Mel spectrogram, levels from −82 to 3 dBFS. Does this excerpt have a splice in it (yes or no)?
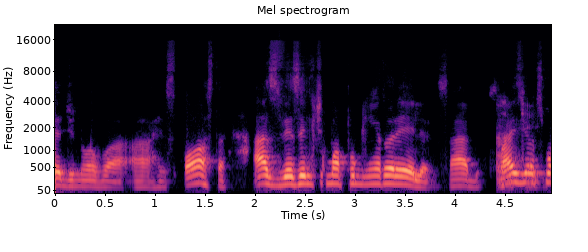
yes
